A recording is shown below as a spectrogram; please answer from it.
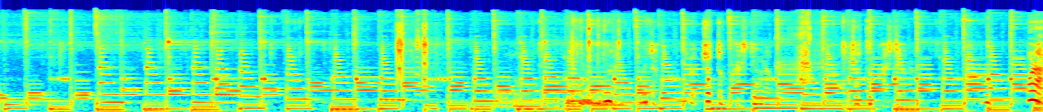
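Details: Lively swing-style guitar and bass music fills the whole stretch, with no barking or other animal sound.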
